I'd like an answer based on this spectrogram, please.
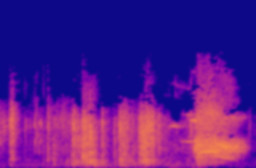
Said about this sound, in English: Open that closet door.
